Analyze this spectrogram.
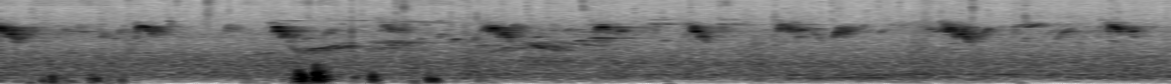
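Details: Female Syrian woodpecker slowly carving a nest hole in an old apple tree in mid April: dull, irregular wooden knocks and chips, mostly in the first two seconds, under steady high bird calls repeated about twice a second.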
